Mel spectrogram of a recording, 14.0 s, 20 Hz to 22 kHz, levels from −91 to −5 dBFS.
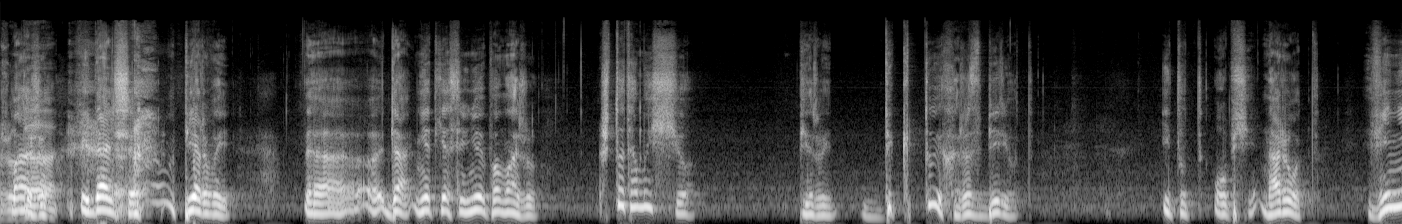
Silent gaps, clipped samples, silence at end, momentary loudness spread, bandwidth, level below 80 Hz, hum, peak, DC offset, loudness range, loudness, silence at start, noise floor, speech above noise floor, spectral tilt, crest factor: none; under 0.1%; 0 s; 14 LU; 15.5 kHz; -60 dBFS; none; 0 dBFS; under 0.1%; 9 LU; -18 LUFS; 0 s; -53 dBFS; 36 dB; -5.5 dB/octave; 18 dB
